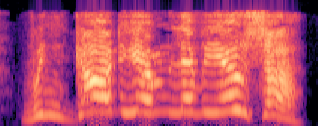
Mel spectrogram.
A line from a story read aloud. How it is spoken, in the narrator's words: In desperation, Harry pointed his wand at the sidecar and shouted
